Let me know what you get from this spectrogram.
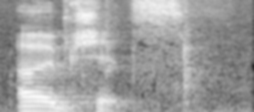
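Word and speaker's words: Eybeschütz: There's different ways of spelling this, but it's basically Eybeschutz. Eybeschutz. It's something along those lines. Eybeschutz, it's usually spelled EU, or it's pronounced Eybeschutz.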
